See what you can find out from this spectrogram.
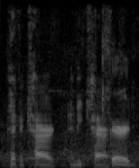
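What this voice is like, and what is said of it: Put-on Cork Irish accent. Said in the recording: “Trying to get my best Cork accent ... Sounds like Roy Keane”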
